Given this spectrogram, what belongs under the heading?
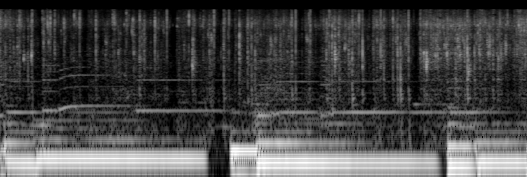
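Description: Green chilies drop into hot oil with spluttered mustard seeds, giving a crackly sizzle and crinkly frying noise under a steady low hum, with a brief dip midway.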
